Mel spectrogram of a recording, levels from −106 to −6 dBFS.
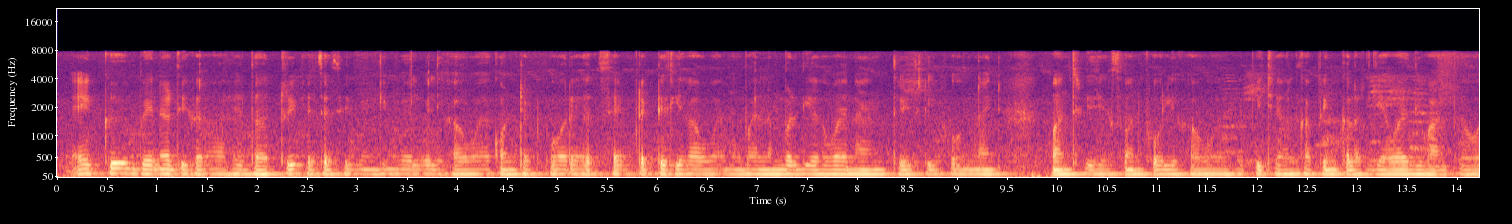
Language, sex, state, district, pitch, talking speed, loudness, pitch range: Hindi, male, Bihar, Muzaffarpur, 100 Hz, 150 wpm, -18 LUFS, 100-105 Hz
